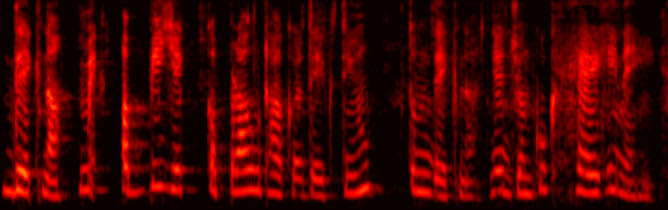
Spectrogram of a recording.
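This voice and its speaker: A woman's voice: high-pitched, a little slow, dark tone. A woman voicing a frantic young wife in denial over her husband's death, sobbing, stammering and pleading.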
